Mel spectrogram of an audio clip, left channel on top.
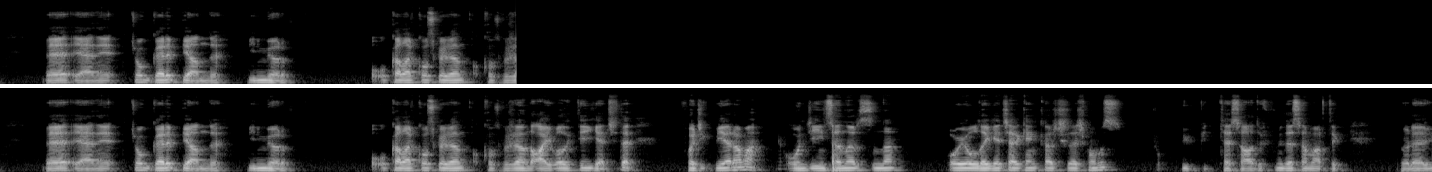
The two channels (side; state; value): left; drops out; at 5.2 s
